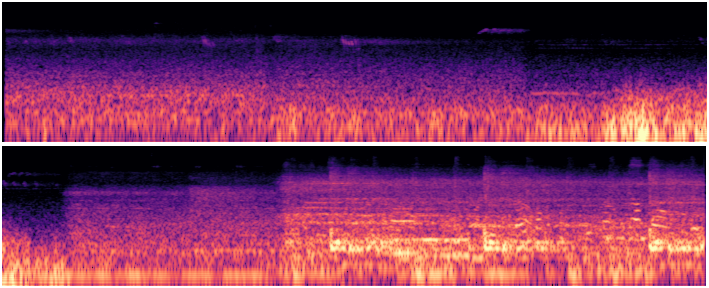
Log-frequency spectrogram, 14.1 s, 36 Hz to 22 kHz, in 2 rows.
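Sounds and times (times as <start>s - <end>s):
steady low rumble: 5.3s - 14.0s.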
